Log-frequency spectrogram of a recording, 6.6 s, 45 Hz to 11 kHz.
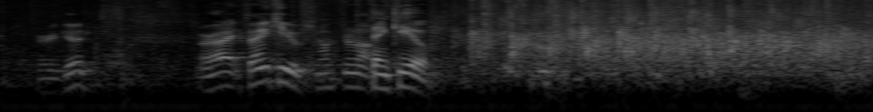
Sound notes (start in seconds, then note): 4.7 audience clapping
